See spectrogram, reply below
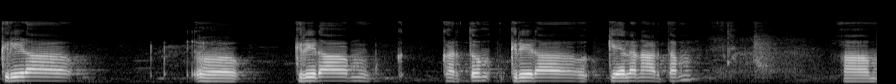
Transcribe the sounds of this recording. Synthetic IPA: kɾiːɽaː | kɾiːɽaːm | kɐɾt̪umkɾiːɽaːkeːlɐnaːɾt̪ʰɐm

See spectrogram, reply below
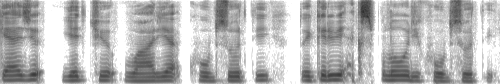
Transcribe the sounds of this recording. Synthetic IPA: kɛːd͡ʒɨ | jet͡ʃʰiʋaːɾijakʰuːbsuːɾt̪i | t̪oikəɾʋiʔeksploːɾikʰuːbsuːɾt̪iː

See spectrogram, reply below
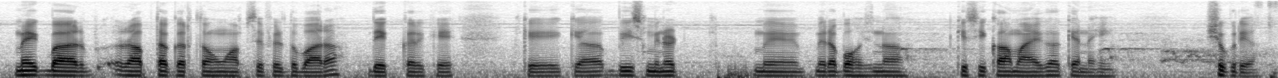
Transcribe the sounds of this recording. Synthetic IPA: mɛ̃ːeːk̚baːɾːaːb̚t̪akɐɾt̪aɦũaːpsefʰɪɾd̪oːbaːɾad̪eːkʰːɐɾke | kekjaːbiːsmɪnəʈ | mẽmeːɾapɐɦʊ̃t͡ʃna | kɪsikaːmaːeːɡakjaːnɐɦĩ | ʃʊkɾijaː

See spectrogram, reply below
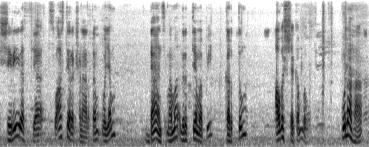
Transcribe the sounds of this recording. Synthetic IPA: ʃɐɾiːɾɐsjɐsʋaːst̪ʰjɐɾɐkʂɐɳa̰ːɾt̪ʰɐmʋɐjɐm | ɖaːnsmɐmɐnɾɪt̪jɐmɐpi | kɐɾt̪um | ɐʋɐʃjɐkɐmbʱɐʋɐt̪i̥punɐɦɐ̰

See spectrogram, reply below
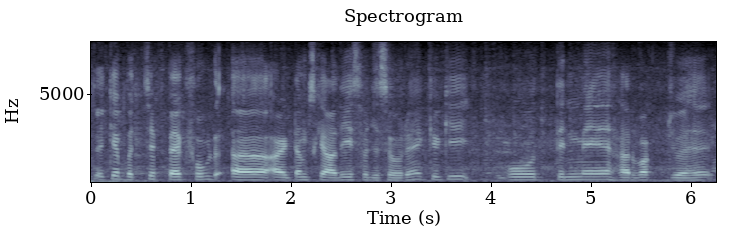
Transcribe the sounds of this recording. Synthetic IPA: d̪eːkʰiebɐtːʃepɛːkfʰuːɡɖa̰ːɪʈəmskeaːd̪iɪsʋɐd͡ʒɛseɦoːɾɐɦɛ̃kjõːki | ʋoːd̪ɪnmẽɦɐɾʋɐk̚t̪d͡ʒoːɦɛː

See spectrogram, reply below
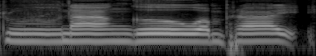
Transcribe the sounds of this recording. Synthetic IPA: ɾunaŋɡəwampʰɾaj

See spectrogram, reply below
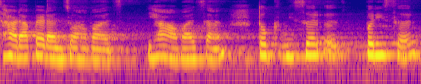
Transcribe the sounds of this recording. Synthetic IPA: d͡zʰʱaɽapɛɽãnt͡sɔaʋad͡z | jaːʋad͡zant̪ɔkmisəɾpəɾisəɾ

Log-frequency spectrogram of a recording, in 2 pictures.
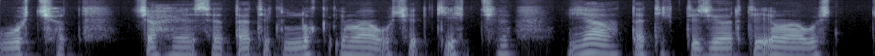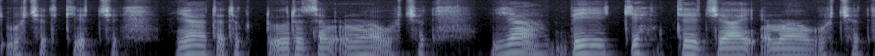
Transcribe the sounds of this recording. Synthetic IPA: wut͡ʃʰɐt̪ | t͡ʃaːɦeset̪ɐt̪ʰiklukʰḭmaːwṵt͡ʃʰit̪kit̪̚t͡ʃʰi | jaːt̪ɐt̪ʰikt̪id͡ʒaːɾt̪iʔḭmaː | wṵt͡ʃʰit̪kḭt̪̚t͡ʃʰi | jaːt̪ɐt̪ʰikʈuːɾizɐmḭma̰ːwṵt͡ʃʰɐt̪jaːbeːket̪ed͡ʒaːjʔḭmaːwut͡ʃʰɐt̪

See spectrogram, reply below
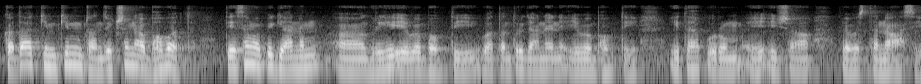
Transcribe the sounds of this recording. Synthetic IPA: kɐd̪aːkimkimʈɾaːnd͡ʒɐkʂɐnɐbʱɐʋɐt̪ː | eːsɐmɐpiɡjaːnɐmɡɾiɦieːʋɐbʱɐʋt̪iʋaːt̪ɐnt̪ɾuɡjaːnɐjnɐʔeːʋɐbʱɐʋt̪i | it̪ɐɦɐpuɾɐmeːʔiʃaː | ʋjɐʋɐst̪ʰɐnɐa̰ːsi

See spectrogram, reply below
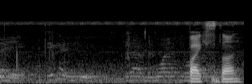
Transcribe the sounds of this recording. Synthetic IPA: paki̥st̪an

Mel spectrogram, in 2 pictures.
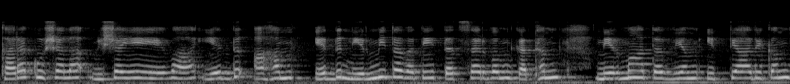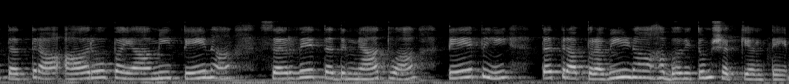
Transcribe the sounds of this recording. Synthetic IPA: kɐɾɐkuʂɐlɐʋiʂɐjeːʋaːjed̪ɐɦɐmed̪niɾmit̪ɐʋɐt̪it̪ɐt̪sɐɾʋɐmɡɐt̪ʰɐm | niɾmaːt̪ɐʋjɐmit̪jaːd̪ikɐmt̪ɐt̪ɾaʔaːɾoːpɐjaːmit̪eːnaːsɐɾʋeːt̪ɐd̪ɡɲaːt̪ʋaː | ʈeːpi | t̪ɐt̪ɾɐpɾɐʋiːɳaːɦɐ̆bʱɐʋit̪umʃɐkjɐnt̪eː

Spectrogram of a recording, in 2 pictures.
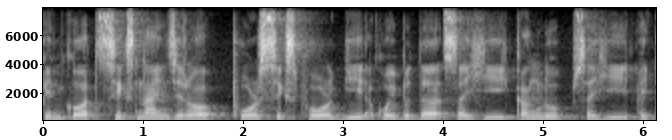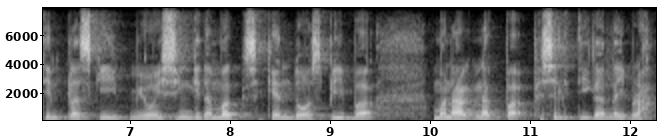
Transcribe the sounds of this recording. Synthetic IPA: pinkʰotsiksnajnziɾopʰoɾsikspʰoɾɡiɐ̰kʰojbɐdɐsɐɦikaŋlup̚sɐɦiajtinplɐsɡimiojsiŋɡidɐmɐk̚sekendospibɐ | mɐnak̚nɐk̚pɐpʰesilitiɡɐlɐjbɾa

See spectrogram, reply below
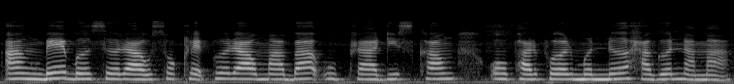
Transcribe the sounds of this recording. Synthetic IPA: aŋbebəsəɾawsɔklet̚pʰəɾawmabaupʰɾadiskʰawn | ɔpʰaɾpʰəɾmənːɯhaɡɯnːama

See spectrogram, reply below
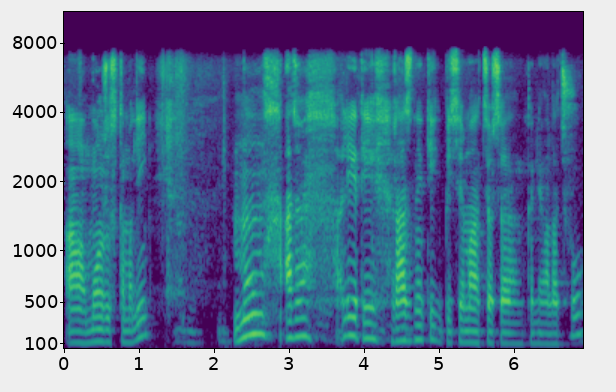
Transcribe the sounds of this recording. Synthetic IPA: ʌ̃mʌɾust̪ʌmʌli | mʌad͡zʌʌ̰likʌt̪irad͡znit̪ikbisʌjmat͡sʌrt͡saɡʌrneɦʌ̃lat͡sʰu

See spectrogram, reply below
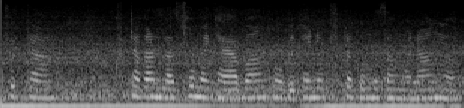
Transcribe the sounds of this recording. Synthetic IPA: utʰːa | kʰu̥tʰːaɡanlasɔmajkʰajabaŋkʰobikʰajnokpʰu̥tʰːaɡumɯzaŋmanaŋɔ

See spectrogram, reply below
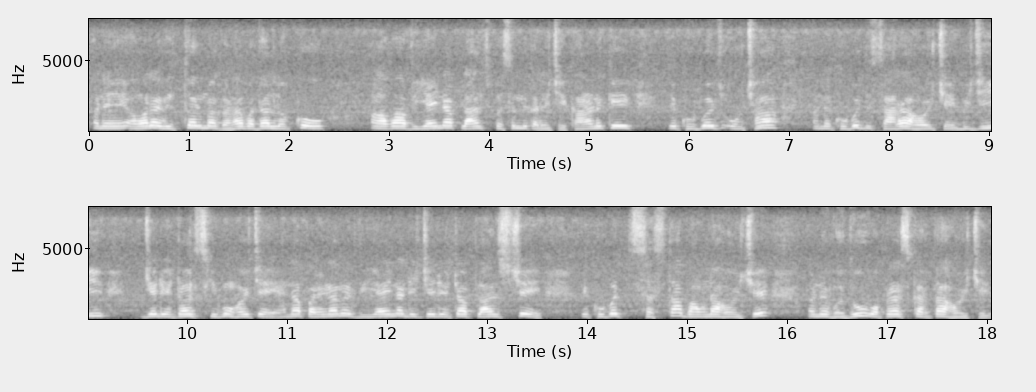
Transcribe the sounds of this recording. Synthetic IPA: əneəmaɾaʋɪst̪aɾmãɡʱəɽ̃ãbəd̪ʱaloko | aʋaʋiajnaplãnspəsə̃nd̪kəɾet͡ʃʰekaɾəɳkeː | kʰubəd͡ʒot͡ʃʰa | ənekʰubəd͡ʒsaɾaɦojt͡ʃʰebid͡ʒi | d͡ʒeɖeʈaskimoɦojt͡ʃʰeːnapəɾiɽ̃ameʋiainaɖid͡ʒeɖeʈaplanst͡ʃʰeː | kʰubəd͡ʒsəst̪abʱaʋnaɦojt͡ʃʰe | əneʋəd̪ʱuʋəpɾəskəɾt̪aɦojt͡ʃʰe

